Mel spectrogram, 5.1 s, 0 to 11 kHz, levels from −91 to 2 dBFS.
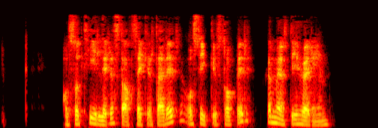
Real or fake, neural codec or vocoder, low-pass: real; none; 7.2 kHz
